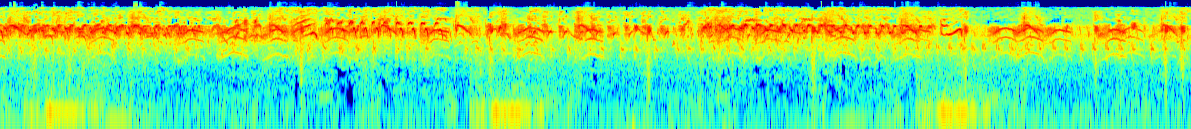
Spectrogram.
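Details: Songon otong calling used as a bird lure, noisy style: a packed flock chatter of high twittering and looping chirps that never pauses, plus a faint intermittent low drone.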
